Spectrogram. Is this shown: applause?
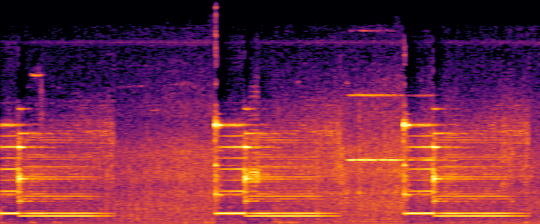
no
